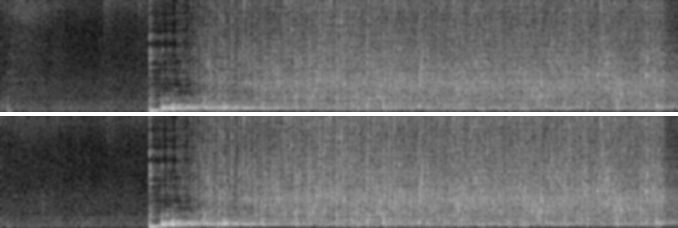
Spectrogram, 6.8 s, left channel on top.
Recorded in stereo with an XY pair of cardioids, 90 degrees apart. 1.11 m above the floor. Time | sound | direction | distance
1.5 | a toilet flushing | 35° right | 0.6 m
